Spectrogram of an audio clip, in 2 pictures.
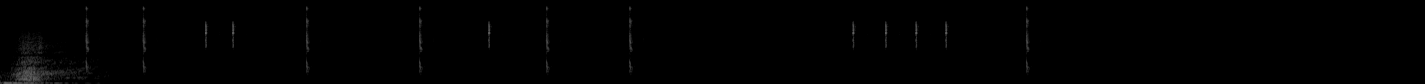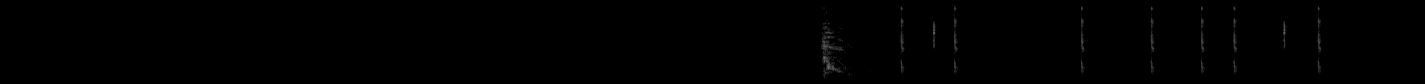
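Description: Short menu clicks tick as a selection moves from item to item.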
